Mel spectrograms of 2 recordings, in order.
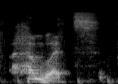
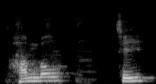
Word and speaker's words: Humblet: How do I pronounce it? Humblet.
